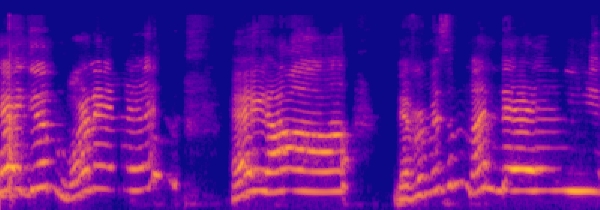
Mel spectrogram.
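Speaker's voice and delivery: put-on upbeat cheer. Describing mornings after exercise endorphins, the speaker acts out an energetic greeting. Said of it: "once I have those endorphins".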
